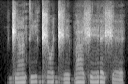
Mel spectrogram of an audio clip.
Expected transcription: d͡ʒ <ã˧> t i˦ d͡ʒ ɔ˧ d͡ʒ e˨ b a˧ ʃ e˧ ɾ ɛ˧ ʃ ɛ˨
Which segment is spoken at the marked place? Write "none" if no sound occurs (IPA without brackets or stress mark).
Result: ã˧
